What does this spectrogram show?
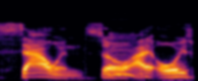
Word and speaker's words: Samhain: Salan Salin it's spelled it looks like Sam Hayne but it's sowin so I always pronounce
